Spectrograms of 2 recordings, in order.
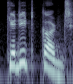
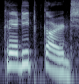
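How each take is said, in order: Both takes have the same delivery.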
